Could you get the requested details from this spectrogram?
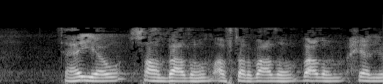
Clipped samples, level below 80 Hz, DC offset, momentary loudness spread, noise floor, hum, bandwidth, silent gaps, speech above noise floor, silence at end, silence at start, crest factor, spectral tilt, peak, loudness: under 0.1%; -46 dBFS; under 0.1%; 5 LU; -45 dBFS; none; 5.8 kHz; none; 29 dB; 0 s; 0.6 s; 14 dB; -10.5 dB/octave; -2 dBFS; -16 LUFS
